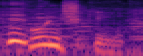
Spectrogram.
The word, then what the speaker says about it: Pączki: Minooka Pastry to learn how to make and pronounce these delicious Polish pre-Lenten treats. Well, Bob, how do you say it? Pączki.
